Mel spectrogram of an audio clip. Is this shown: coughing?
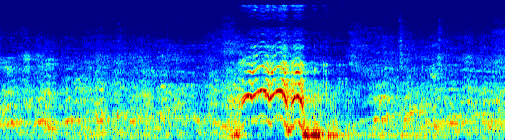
no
